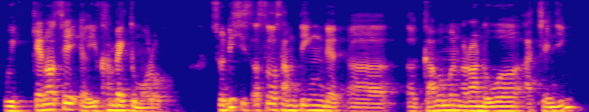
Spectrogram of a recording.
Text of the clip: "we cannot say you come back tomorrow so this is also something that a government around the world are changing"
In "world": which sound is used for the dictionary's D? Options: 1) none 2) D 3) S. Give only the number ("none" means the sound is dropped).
1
